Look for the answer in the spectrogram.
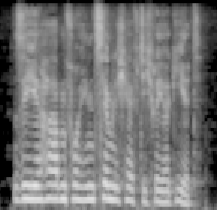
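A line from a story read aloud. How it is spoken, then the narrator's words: Plain. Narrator (German): sagte er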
